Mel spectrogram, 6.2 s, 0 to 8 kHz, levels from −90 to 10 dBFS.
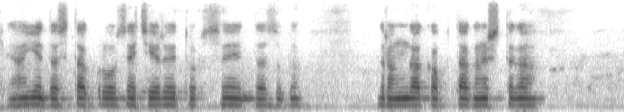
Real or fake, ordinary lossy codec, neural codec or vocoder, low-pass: fake; Opus, 32 kbps; codec, 16 kHz in and 24 kHz out, 1 kbps, XY-Tokenizer; 7.2 kHz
